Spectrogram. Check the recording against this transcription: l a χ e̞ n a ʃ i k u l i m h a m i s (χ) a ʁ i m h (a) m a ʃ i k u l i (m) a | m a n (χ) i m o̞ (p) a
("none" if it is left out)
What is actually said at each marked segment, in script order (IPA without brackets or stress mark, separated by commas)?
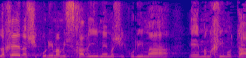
χ, e, m, χ, t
